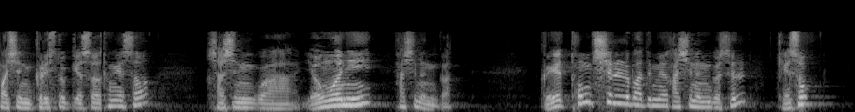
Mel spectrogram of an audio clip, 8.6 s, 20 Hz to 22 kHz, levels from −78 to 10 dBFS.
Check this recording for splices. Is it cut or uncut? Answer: cut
